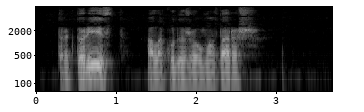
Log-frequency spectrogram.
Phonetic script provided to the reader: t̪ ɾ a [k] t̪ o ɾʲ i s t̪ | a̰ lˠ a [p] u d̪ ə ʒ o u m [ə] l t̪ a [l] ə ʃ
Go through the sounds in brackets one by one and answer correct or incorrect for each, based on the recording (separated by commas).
correct, incorrect, incorrect, incorrect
